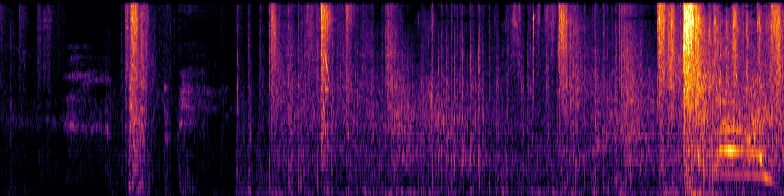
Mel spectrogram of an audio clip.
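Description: A rifle fires loud single gunshots.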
